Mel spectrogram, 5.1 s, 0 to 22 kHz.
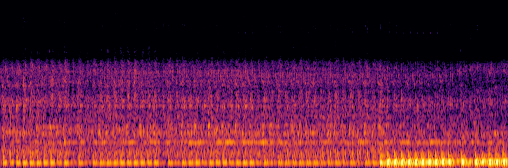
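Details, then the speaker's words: Honda CB100 K3 engine with CDI and GL Pro/Mega Pro carb on an aluminium manifold without insulator, before refresh; compression still good, fast uneven idle with busy mechanical clatter, noisy engine, carb idle won't come down. "Untuk suara mesin agak berisik. Terus untuk karbu idle-nya tidak bisa turun."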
